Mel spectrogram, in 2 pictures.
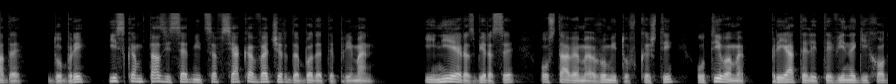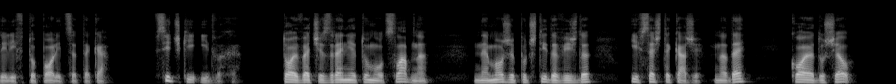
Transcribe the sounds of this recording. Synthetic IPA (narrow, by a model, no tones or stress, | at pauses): ad̪ɛ | d̪obɾi | iskəmt̪azisɛd̪mit̪səfsʲjakəvɛt͡ʃɛɾd̪ɐbɤd̪ɛt̪ɛpɾimɛn | iniɛɾəzbiɾəsɛ | ost̪avʲɐmɛɾumit̪ofkɤʃt̪i | ot̪ivəmɛ | pɾijat̪ɛlit̪ɛvinəɡʲixɔd̪ilift̪opɔlit̪sət̪ɐka̰ | fsit͡ʃkiʔid̪vəxə̥ | t̪ɔjvɛt͡ʃɛzɾɛniɛt̪omuot̪slˠabnə | nɛmɔʒɛpot͡ʃt̪id̪ɐviʒd̪ə | ifsɛʃt̪ɛkaʒɛnɐd̪ɛ | kɔjɛd̪oʃɛlˠ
